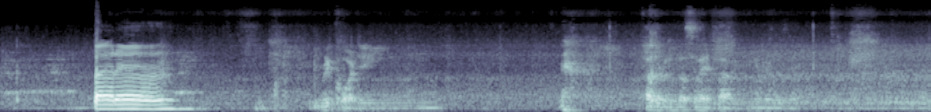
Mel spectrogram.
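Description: Two young men talk with animation close by.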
